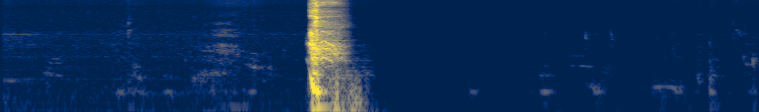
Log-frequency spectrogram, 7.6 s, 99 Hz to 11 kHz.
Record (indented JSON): {
  "cough_length": "7.6 s",
  "cough_amplitude": 32768,
  "cough_signal_mean_std_ratio": 0.13,
  "survey_phase": "beta (2021-08-13 to 2022-03-07)",
  "age": "65+",
  "gender": "Male",
  "wearing_mask": "No",
  "symptom_none": true,
  "smoker_status": "Never smoked",
  "respiratory_condition_asthma": false,
  "respiratory_condition_other": false,
  "recruitment_source": "REACT",
  "submission_delay": "4 days",
  "covid_test_result": "Negative",
  "covid_test_method": "RT-qPCR"
}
